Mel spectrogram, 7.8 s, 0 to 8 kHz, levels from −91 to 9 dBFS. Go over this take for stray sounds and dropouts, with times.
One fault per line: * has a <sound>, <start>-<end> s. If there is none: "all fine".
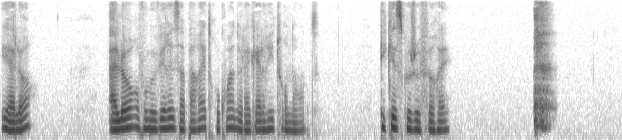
* has a cough, 6.7-7.0 s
